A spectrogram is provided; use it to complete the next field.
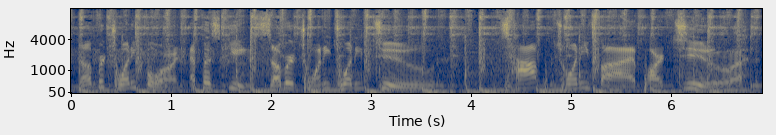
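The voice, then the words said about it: Casey Kasem radio announcer impression. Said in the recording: “In my Casey Kasem voice. ... Casey Kasem is an American chart announcer, radio host”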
